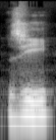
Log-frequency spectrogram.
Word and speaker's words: Sie: Dear students, अगर एस के बाद वावल हरूफ में से कोई एक भी आ जाए तो जो एस है वो जेड की आवाज़ प्रोनाउंस करता है।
